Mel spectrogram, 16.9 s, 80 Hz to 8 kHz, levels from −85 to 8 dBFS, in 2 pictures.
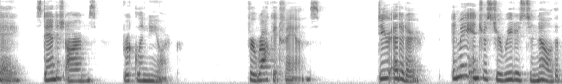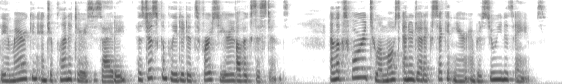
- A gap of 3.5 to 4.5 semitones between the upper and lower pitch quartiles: Yes, average, 3.8 semitones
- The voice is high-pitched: Yes, high, 230 Hz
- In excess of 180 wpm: No, average, 155 wpm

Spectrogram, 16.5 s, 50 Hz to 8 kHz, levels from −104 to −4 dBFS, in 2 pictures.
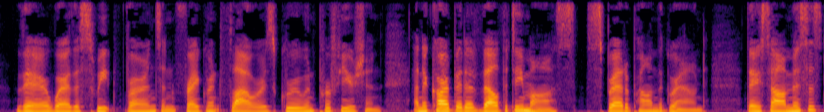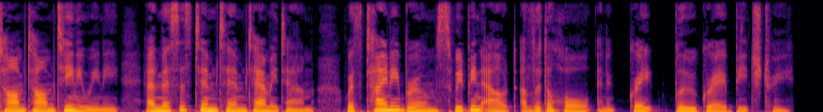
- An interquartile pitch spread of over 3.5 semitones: Yes, average, 3.9 semitones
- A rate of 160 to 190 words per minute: Yes, average, 170 wpm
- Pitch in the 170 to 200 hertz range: Yes, medium, 185 Hz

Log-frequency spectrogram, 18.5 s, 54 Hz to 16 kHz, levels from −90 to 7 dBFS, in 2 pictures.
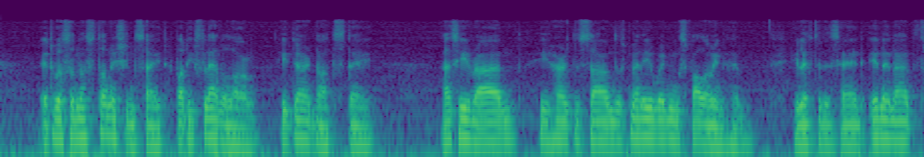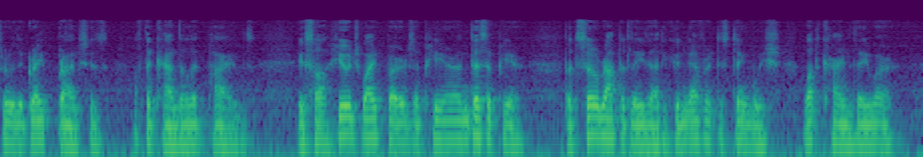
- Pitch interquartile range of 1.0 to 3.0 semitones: Yes, narrow, 2.5 semitones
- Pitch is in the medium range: No, very low, 95 Hz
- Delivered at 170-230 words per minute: Yes, average, 200 wpm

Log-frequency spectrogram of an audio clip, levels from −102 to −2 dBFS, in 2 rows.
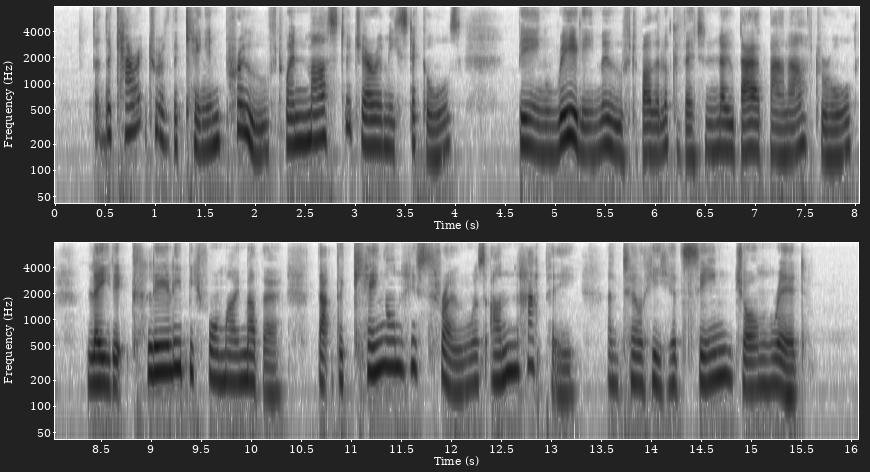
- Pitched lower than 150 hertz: No, medium, 185 Hz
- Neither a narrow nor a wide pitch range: Yes, average, 4.7 semitones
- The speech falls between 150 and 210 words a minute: Yes, average, 170 wpm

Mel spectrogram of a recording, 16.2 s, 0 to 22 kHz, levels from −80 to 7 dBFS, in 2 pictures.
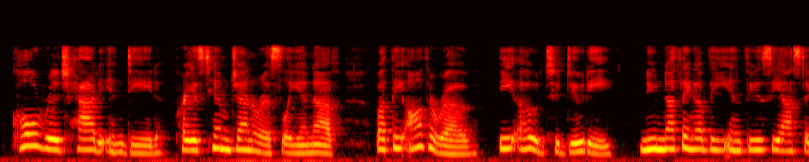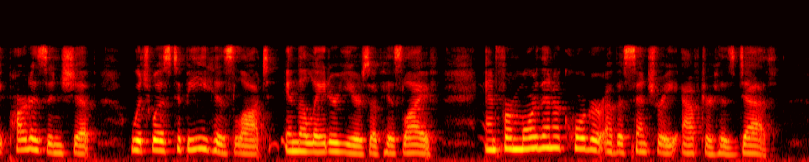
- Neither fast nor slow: Yes, average, 170 wpm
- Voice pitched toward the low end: No, high, 200 Hz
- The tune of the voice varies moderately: No, wide, 6.0 semitones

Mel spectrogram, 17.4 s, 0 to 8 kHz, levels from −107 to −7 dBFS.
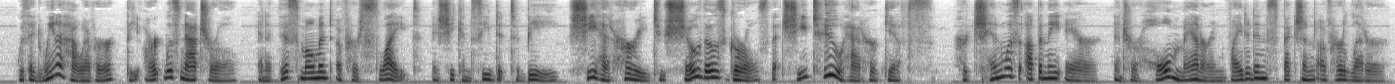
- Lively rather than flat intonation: Yes, wide, 7.7 semitones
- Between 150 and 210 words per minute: Yes, average, 180 wpm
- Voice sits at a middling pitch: Yes, medium, 160 Hz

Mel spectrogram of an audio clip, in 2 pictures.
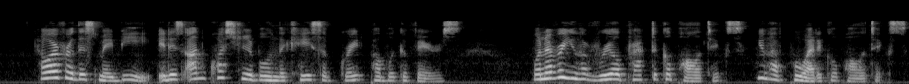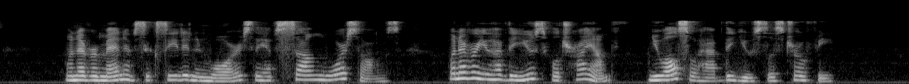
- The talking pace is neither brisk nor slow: Yes, average, 160 wpm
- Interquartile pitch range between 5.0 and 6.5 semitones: Yes, wide, 5.5 semitones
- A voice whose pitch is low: No, high, 200 Hz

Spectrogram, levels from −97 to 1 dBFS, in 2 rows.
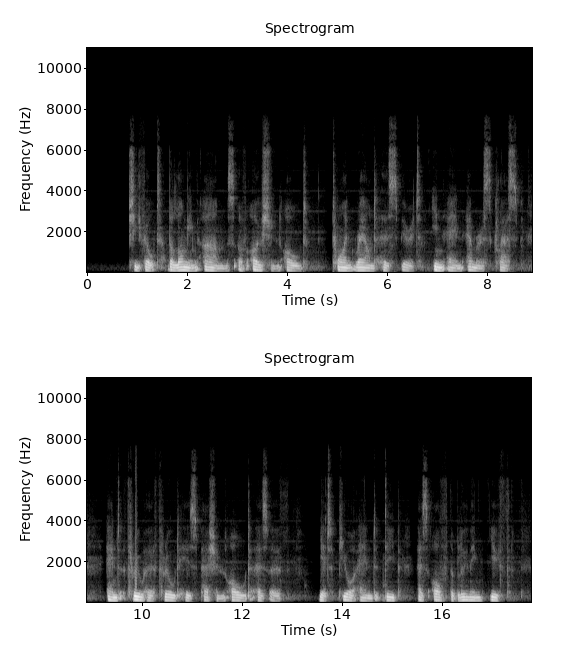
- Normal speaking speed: No, slow, 115 wpm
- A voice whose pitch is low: Yes, low, 120 Hz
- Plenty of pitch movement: No, average, 2.8 semitones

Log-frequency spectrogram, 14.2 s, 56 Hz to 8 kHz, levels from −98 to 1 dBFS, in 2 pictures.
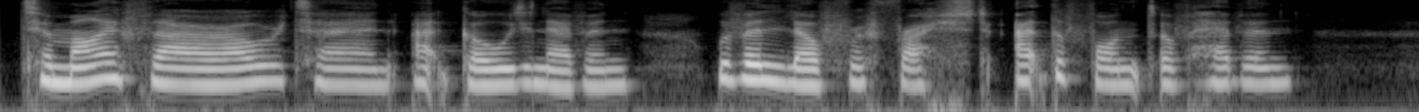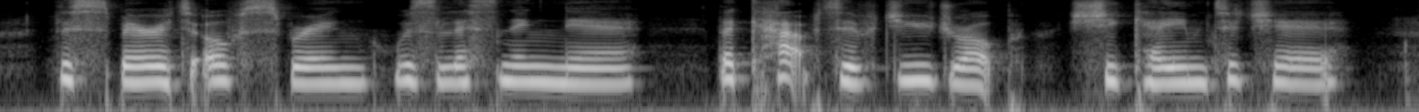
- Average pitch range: No, narrow, 2.0 semitones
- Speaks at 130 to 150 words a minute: Yes, average, 140 wpm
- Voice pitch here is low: No, high, 205 Hz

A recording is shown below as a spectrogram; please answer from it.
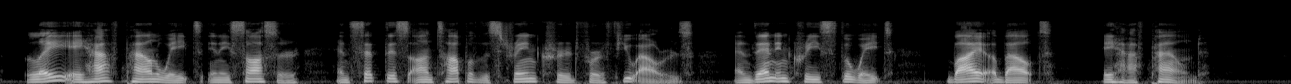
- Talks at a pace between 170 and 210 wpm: No, average, 145 wpm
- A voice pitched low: Yes, low, 110 Hz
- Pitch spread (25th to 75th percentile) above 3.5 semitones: Yes, average, 5.1 semitones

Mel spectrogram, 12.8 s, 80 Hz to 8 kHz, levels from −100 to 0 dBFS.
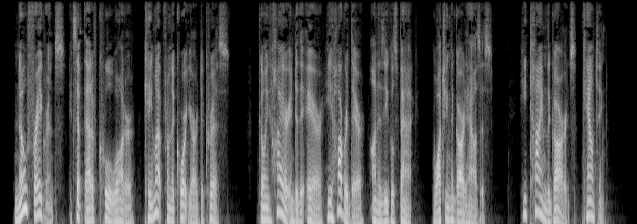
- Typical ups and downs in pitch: No, wide, 6.2 semitones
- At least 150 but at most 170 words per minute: Yes, average, 160 wpm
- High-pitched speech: No, low, 110 Hz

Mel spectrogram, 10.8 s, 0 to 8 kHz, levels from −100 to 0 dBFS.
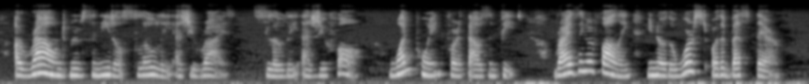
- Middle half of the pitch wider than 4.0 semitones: No, average, 3.1 semitones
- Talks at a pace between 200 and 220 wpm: No, average, 160 wpm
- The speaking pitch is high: Yes, high, 210 Hz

